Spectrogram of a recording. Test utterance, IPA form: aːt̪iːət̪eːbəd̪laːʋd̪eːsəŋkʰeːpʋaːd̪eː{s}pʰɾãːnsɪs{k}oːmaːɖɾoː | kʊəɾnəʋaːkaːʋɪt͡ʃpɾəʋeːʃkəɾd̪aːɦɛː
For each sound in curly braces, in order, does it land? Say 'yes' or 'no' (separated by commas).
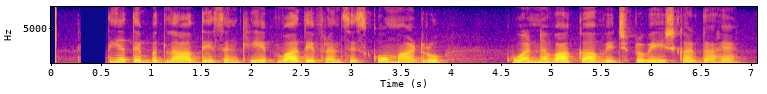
no, yes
